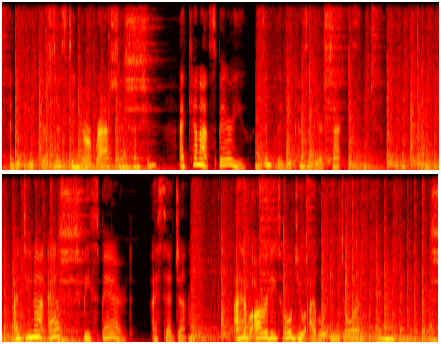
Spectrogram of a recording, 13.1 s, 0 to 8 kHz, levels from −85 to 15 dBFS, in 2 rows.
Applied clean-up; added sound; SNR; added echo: none; Drum / Drum kit; 6 dB; none.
